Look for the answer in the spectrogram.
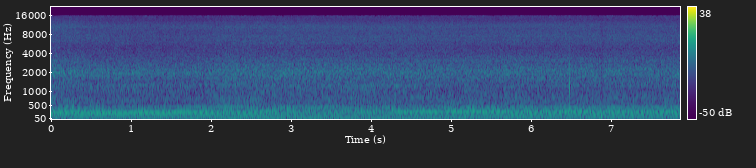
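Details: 2004 Subaru Forester XT with an STi turbo engine swap, running with a lumpy, pulsing exhaust note and rough puffing. Exhaust leak caused by no hangers on the back half of the exhaust, and the catalytic converter cracked.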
